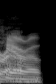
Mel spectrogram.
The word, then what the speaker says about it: Cairo: We have a Cairo. It's Cairo. – But it's pronounced Cairo.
